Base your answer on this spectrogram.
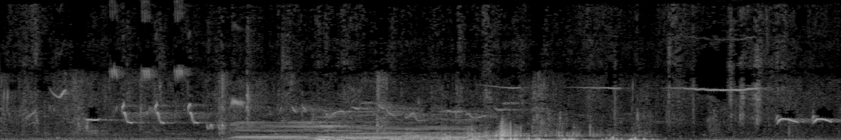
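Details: Village cow in a daily herd of dozens, being walked along; a sustained moo of nearly two seconds over low rumbling and shuffling noise, with birds chirping before and after.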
